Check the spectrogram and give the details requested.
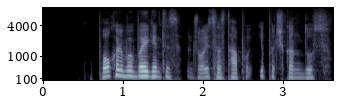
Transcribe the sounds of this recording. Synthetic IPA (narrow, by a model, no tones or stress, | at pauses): poːkɐlʲbʲʊbɐɪɡʲɛnʲt̪ʲɪsd͡ʒɔɪsʲɐst̪ɑːpoːiːpɐt͡ʃkɐnd̪ʊs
